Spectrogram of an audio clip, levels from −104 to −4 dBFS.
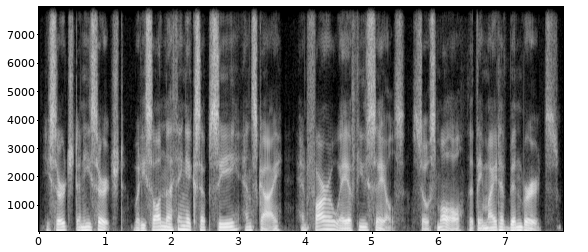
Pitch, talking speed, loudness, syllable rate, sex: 105 Hz, 205 wpm, -16 LUFS, 4.5 syllables/s, male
